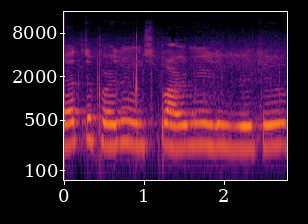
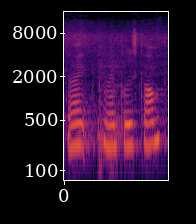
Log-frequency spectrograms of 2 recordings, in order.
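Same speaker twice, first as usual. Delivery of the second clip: usual speaking voice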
